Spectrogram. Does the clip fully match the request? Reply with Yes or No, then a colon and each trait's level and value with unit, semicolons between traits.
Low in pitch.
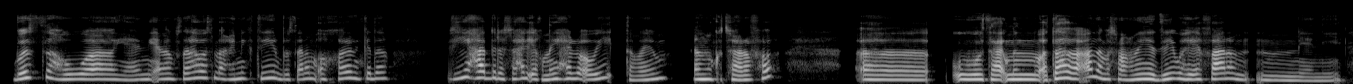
No: high, 240 Hz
